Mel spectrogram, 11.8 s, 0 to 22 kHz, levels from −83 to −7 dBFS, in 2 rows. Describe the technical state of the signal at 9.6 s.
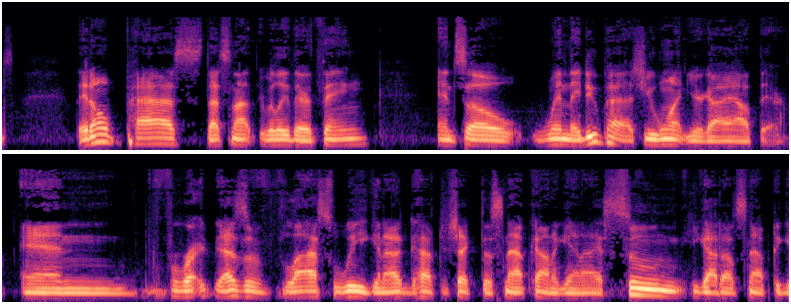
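At 9.61–9.67 s, between "have to check the" and "count again I", short concealed packet loss: about 40 ms went missing, and the decoder extrapolated over it, leaving a brief smear.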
